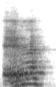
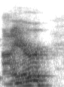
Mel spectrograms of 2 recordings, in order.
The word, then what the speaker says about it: Ayr: They then presented me with a second option, which was a place called Ayr in Scotland. I know you guys pronounce it Ayr, but it's pronounced Ayr.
